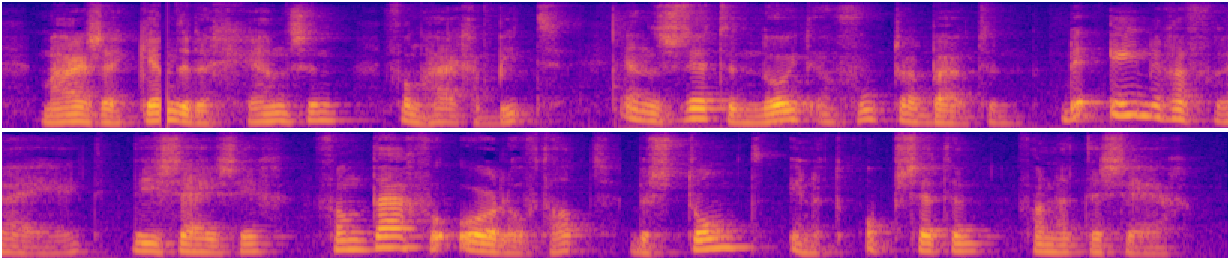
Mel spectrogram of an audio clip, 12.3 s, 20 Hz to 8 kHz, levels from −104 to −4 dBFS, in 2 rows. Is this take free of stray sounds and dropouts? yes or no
no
